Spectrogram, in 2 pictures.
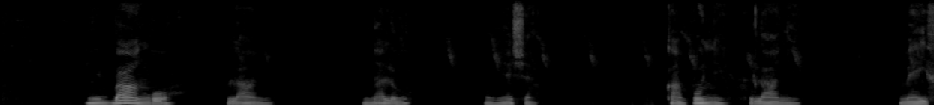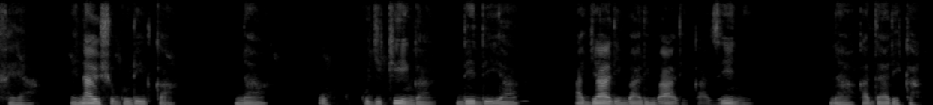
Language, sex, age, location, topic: Swahili, female, 25-35, Kisumu, finance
